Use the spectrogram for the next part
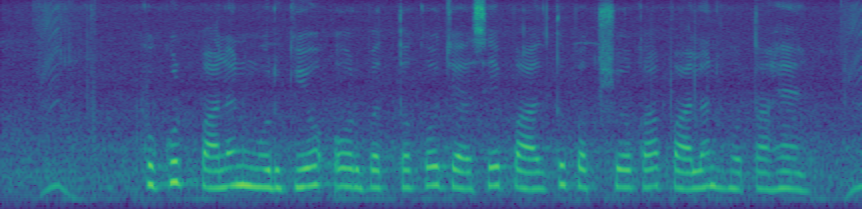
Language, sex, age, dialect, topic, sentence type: Hindi, female, 25-30, Hindustani Malvi Khadi Boli, agriculture, statement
